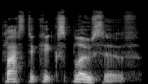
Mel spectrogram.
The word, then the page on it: plastic explosive: British English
